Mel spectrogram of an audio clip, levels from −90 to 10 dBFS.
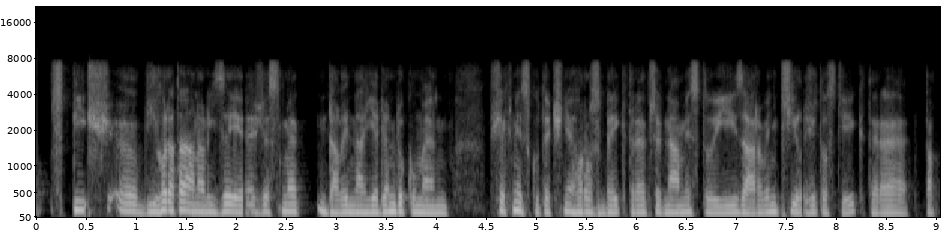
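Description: Speech coded with the AMR wideband (HD Voice) codec at 8.85 kbit/s, one of its two lowest rates, where the pulse-excited vocal tract model has too few bits for the excitation. The voice is plainly rough and raspy, and the band above 6.4 kHz is filled with shaped noise rather than real detail. Lost AMR speech frames cause brief dips or warbles at 0.47–0.52 s, 2.05–2.20 s and 7.64–7.70 s. Each sounds like a single 20 ms frame dropped by a radio error, which the decoder concealed by repeating the last good pitch and vocal tract settings at reduced gain before the voice recovered.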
